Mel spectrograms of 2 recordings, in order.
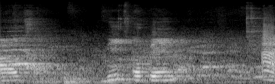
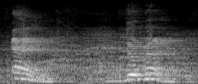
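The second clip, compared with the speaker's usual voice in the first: usual speaking voice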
